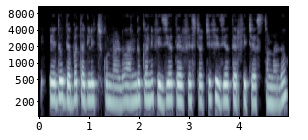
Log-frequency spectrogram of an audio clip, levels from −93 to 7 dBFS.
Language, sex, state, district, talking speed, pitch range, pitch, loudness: Telugu, female, Karnataka, Bellary, 120 wpm, 200-225 Hz, 210 Hz, -18 LUFS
